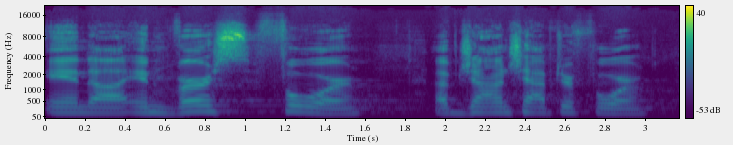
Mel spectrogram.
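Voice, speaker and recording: A man with a slight Southern US accent speaks with fairly even intonation in a very clean recording with a silent background. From Virginia. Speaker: pastor. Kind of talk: sermon.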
